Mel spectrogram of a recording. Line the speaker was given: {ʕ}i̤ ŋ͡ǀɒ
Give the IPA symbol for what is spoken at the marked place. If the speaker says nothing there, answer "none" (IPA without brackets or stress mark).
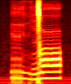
r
